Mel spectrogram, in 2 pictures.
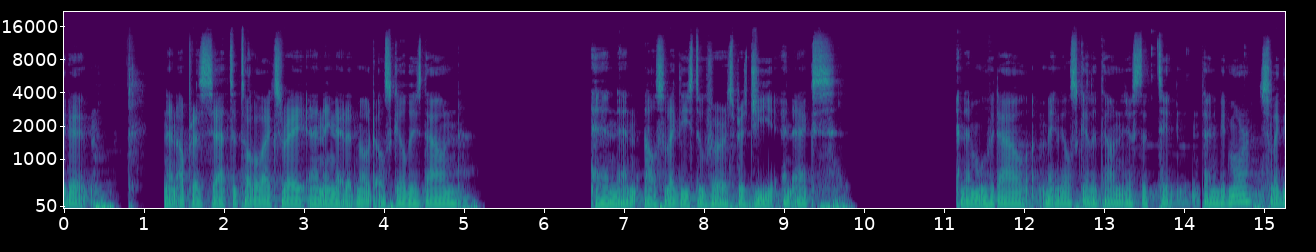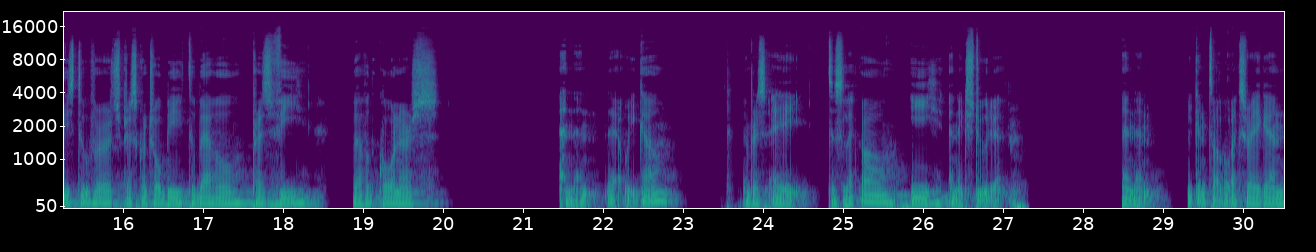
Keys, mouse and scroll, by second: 1.4 z, 2.7 Tab, 3.6 s, 6.5 click, 7.5-8.3 scroll up 2, 8.3 g, 11.9 s, 14.0 click, 16.2 b, 21.8-23.7 middle drag, 23.7 a, 25.5 e, 27.6 Tab, 28.7 z, 28.8 z, 30.1 g.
